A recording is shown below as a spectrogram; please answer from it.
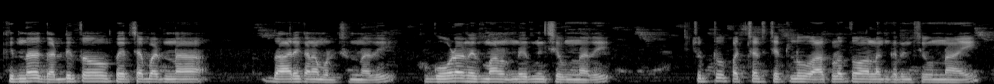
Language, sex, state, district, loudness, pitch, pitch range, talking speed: Telugu, male, Andhra Pradesh, Guntur, -22 LUFS, 125 Hz, 120-135 Hz, 90 wpm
